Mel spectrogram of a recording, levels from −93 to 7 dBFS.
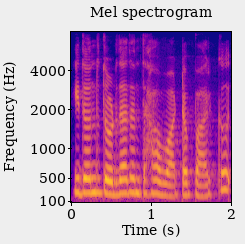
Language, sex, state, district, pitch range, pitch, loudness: Kannada, female, Karnataka, Bangalore, 210-245 Hz, 230 Hz, -15 LUFS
